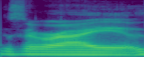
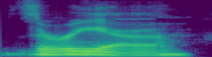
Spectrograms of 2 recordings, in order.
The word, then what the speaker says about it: Zaria: Now I did tell you guys I feel like Zariah Zaria Zaria keep saying it wrong. Zariah it's Zaria was very levelheaded.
